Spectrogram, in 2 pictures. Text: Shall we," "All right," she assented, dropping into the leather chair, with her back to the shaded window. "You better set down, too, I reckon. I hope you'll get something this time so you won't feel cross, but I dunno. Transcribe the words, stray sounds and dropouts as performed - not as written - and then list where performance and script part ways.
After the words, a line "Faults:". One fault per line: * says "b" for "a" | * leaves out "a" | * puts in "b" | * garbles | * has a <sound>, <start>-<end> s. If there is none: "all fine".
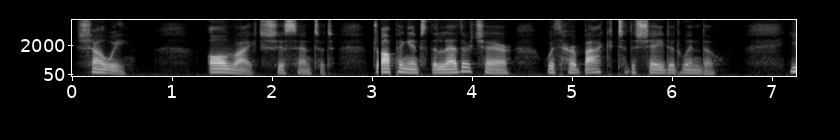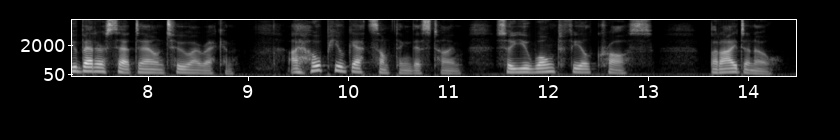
Shall we," "All right," she assented, dropping into the leather chair, with her back to the shaded window. "You better set down, too, I reckon. I hope you'll get something this time so you won't feel cross, but I dunno.
Faults:
* has a dropout, 3.1-3.1 s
